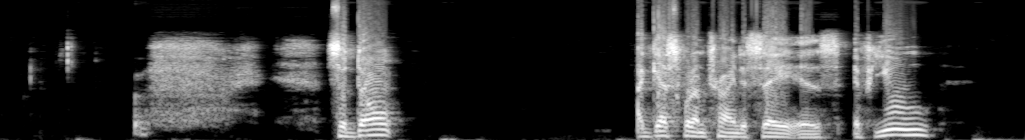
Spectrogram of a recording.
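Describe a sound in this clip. A man speaks calmly and close to the microphone, in short bursts.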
